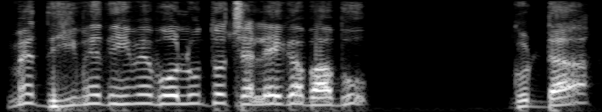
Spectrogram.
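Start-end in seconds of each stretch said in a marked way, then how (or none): none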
